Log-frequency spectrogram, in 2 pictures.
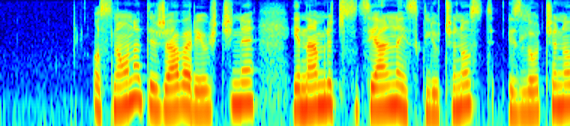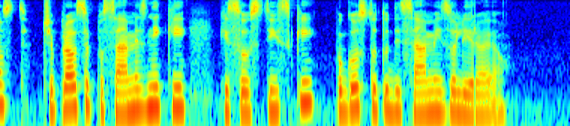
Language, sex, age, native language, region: Slovenian, female, 18-29, Slovenian, Primorsko-notranjska region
